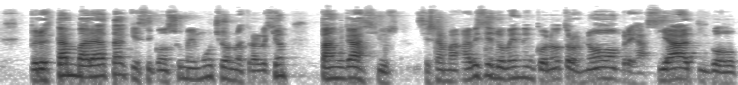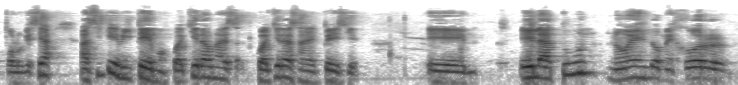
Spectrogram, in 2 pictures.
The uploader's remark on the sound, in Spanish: Audio de la charla en VIVO por Instagram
